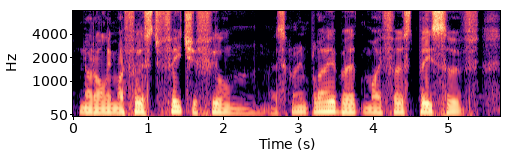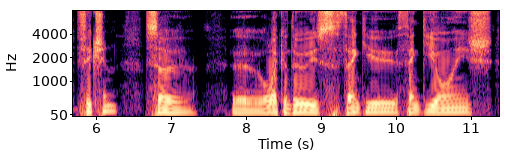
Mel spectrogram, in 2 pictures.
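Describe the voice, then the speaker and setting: Slow, halting man. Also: on the low side, darkish tone. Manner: halting, stop-and-start delivery. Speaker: simultaneous interpreter. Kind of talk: live interpreting of ceremony speeches.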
